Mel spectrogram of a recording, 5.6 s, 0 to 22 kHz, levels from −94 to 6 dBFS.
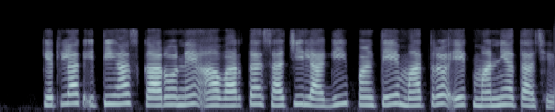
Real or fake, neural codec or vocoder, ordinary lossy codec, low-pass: fake; codec, 16 kHz, 6 kbps, DAC; none; 7.2 kHz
